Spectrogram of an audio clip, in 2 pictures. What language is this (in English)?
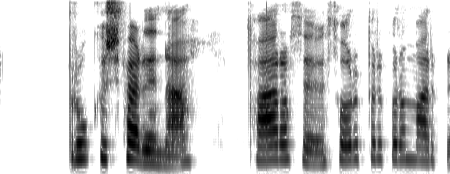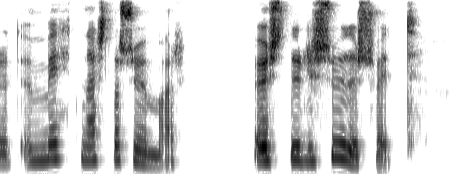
Icelandic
